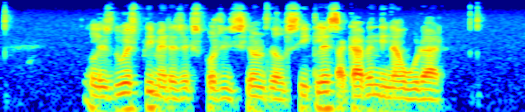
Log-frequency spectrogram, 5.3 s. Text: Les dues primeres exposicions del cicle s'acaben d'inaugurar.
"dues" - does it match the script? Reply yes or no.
yes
